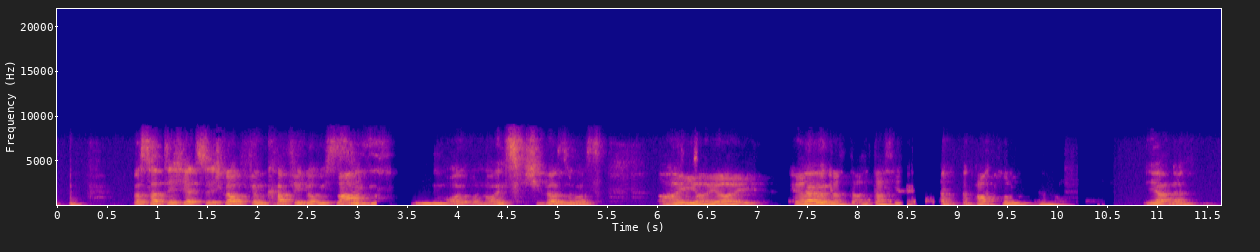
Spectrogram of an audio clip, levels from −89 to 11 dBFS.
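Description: From 3.21 to 3.75 s, 6.43 to 7.01 s and 7.77 to 8.85 s, the speech sinks by roughly 40 dB. This is speech suppressed in double talk, likely an echo canceller ducking the talker while the far side spoke.

From 8.67 to 8.8 s, a faint delayed copy of the speech returns about 375 ms late, roughly 20 dB down. This is an echo leak, likely from loudspeaker sound the canceller failed to remove.

Between 9.54 and 10.39 s, the room sound drops by about 34 dB, then comes back. This is background gated by the echo canceller, which clamps the microphone hard.

Two fainter echo leaks follow at 9.99 to 10.03 s and 10.39 to 10.49 s. They have the same 375 ms delay and sit roughly 35 dB down.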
